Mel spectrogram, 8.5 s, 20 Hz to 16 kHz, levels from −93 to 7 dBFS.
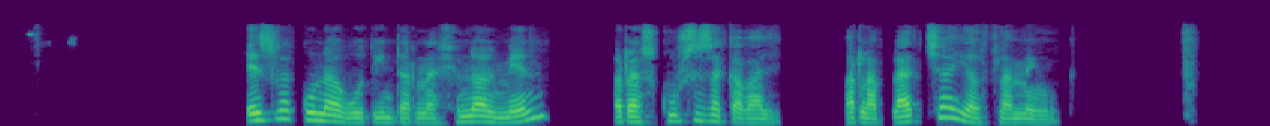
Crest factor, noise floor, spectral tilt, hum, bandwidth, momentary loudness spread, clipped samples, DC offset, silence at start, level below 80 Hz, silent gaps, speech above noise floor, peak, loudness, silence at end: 20 dB; under -90 dBFS; -4.5 dB/octave; none; 8 kHz; 15 LU; under 0.1%; under 0.1%; 0.2 s; -66 dBFS; 0.35-0.45 s, 0.52-1.63 s, 3.68-4.09 s, 5.22-5.63 s, 5.90-5.95 s, 7.18-7.88 s; over 69 dB; -4 dBFS; -21 LUFS; 0.5 s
